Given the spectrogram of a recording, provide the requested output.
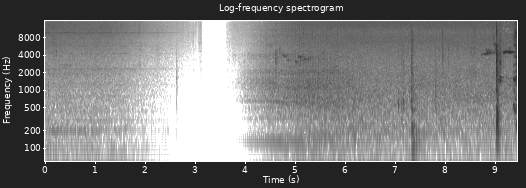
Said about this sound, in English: Yeah, my dad, he's been threatening to fix this exhaust for ages, but... I think he just pads it out so it stops making a racket.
